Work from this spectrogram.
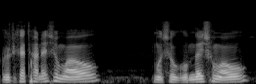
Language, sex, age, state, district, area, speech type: Bodo, male, 45-60, Assam, Baksa, urban, spontaneous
